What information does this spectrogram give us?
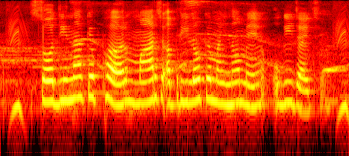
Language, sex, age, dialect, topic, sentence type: Maithili, female, 25-30, Angika, agriculture, statement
